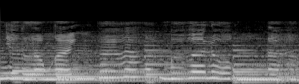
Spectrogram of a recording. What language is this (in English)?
Vietnamese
